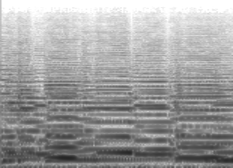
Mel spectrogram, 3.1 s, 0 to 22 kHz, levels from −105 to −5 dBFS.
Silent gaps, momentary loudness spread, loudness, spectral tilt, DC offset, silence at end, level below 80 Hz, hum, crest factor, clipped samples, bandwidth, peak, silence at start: none; 6 LU; -28 LUFS; -6.5 dB/octave; under 0.1%; 0 s; -56 dBFS; none; 14 dB; under 0.1%; 10.5 kHz; -12 dBFS; 0 s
